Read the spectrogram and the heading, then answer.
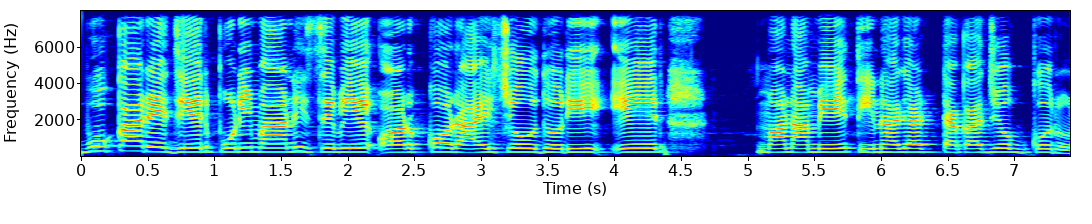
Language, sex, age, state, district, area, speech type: Bengali, female, 45-60, West Bengal, Purba Medinipur, rural, read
